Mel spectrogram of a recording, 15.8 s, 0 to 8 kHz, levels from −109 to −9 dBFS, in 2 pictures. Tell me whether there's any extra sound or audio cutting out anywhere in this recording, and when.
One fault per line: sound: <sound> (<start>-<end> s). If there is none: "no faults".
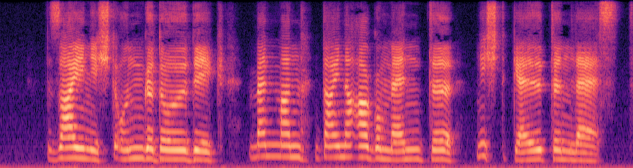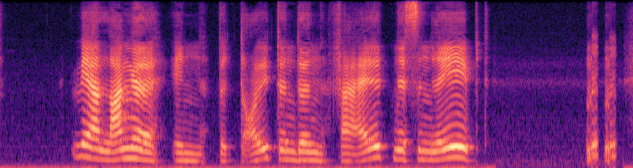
sound: laugh (15.2-15.6 s)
